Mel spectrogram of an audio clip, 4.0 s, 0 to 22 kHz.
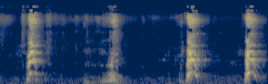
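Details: Four barks come in quick, uneven succession from Gigi, a Cocker Spaniel meeting guinea pigs for the first time on 25 July 2023. The second bark is lower and more muffled than the others.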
